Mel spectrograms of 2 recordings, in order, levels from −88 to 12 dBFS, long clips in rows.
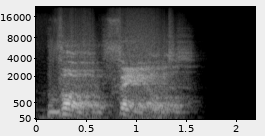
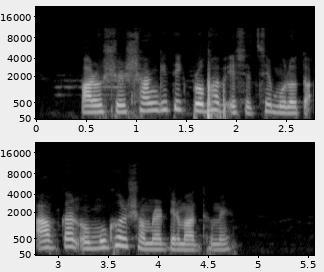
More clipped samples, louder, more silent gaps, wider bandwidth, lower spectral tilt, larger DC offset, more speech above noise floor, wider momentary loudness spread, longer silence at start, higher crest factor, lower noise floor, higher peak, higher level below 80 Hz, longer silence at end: neither; about the same, -22 LUFS vs -22 LUFS; neither; first, over 20 kHz vs 10.5 kHz; second, -2.5 dB/octave vs -8 dB/octave; neither; first, 65 dB vs 53 dB; first, 13 LU vs 10 LU; second, 0.1 s vs 0.45 s; about the same, 20 dB vs 20 dB; first, -87 dBFS vs -75 dBFS; second, -6 dBFS vs -2 dBFS; second, -58 dBFS vs -46 dBFS; second, 0.65 s vs 0.85 s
